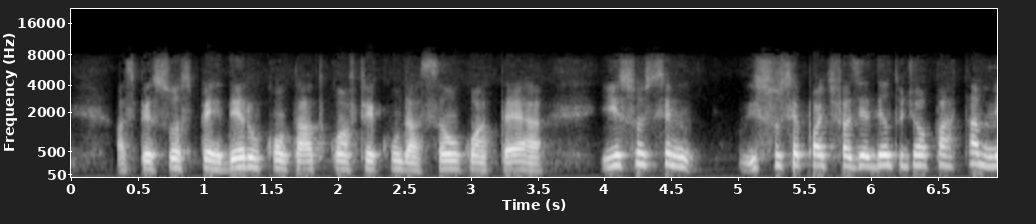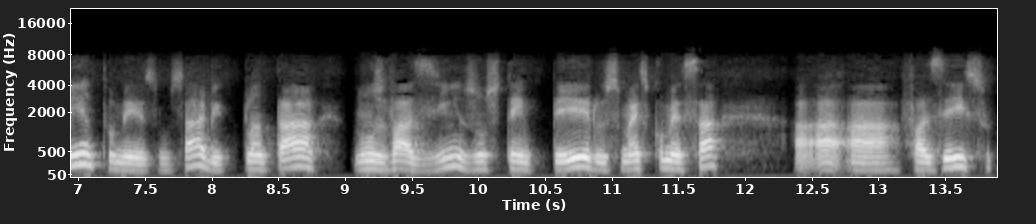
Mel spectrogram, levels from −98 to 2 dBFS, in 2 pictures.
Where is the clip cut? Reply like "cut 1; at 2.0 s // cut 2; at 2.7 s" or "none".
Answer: none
